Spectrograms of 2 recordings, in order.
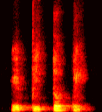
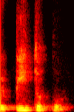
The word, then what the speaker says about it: epítopo: Y este componente del antígeno, que es lo que interactúa con el anticuerpo, a ese le llamamos epitope o epítopo o epítope. Ya como le quieran pronunciar, es perfectamente válido.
